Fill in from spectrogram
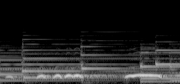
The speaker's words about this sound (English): Hey, it's Polly, our owl. She's flying in with the fun facts. Thank you so much, Polly.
